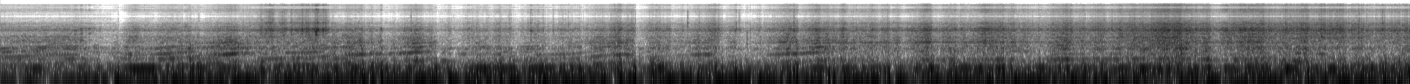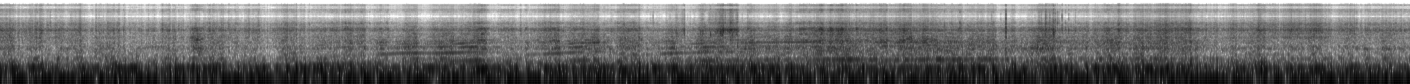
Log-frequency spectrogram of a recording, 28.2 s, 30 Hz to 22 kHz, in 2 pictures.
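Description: Toyota RAV4's turbocharged 3S-GTE four-cylinder engine revving up and down repeatedly under hard driving, heard from a camera mounted outside the car. Heavy wind rumble on the microphone and the hiss of the tyres spraying slush run underneath.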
